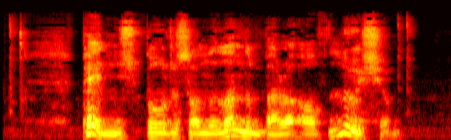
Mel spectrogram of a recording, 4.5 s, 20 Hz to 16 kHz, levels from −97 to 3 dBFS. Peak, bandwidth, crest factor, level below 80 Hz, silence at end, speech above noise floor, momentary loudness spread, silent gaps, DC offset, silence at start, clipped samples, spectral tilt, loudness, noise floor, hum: -4 dBFS; 11 kHz; 20 dB; -60 dBFS; 0.55 s; 28 dB; 13 LU; none; under 0.1%; 0.2 s; under 0.1%; -4 dB/octave; -22 LUFS; -49 dBFS; none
